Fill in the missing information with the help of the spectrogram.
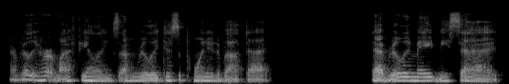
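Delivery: soft, low admission of disappointment; quietly hurt. Retold or imitated. Speaker owning feelings after a workout, quietly hurt. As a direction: quietly own the hurt, mildly sad.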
